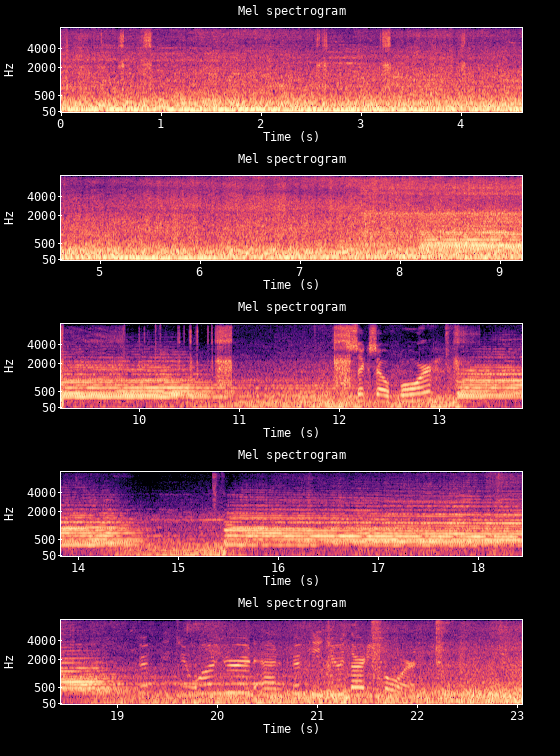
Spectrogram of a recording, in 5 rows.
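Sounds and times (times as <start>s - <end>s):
freight train wheels clattering: 0.0s - 10.8s, 18.1s - 23.0s
diesel locomotive horn: 7.7s - 11.1s, 13.1s - 20.0s.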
